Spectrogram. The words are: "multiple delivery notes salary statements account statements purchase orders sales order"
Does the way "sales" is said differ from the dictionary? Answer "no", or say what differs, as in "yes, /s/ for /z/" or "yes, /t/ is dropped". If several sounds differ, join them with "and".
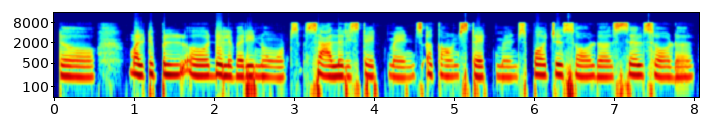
yes, /s/ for /z/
